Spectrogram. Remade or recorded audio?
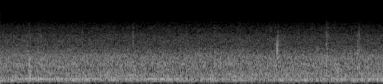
remade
